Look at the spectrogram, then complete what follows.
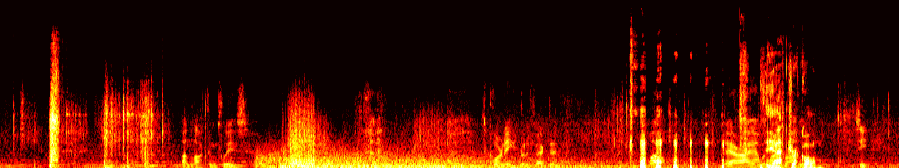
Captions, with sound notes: [Laughing] Theatrical.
